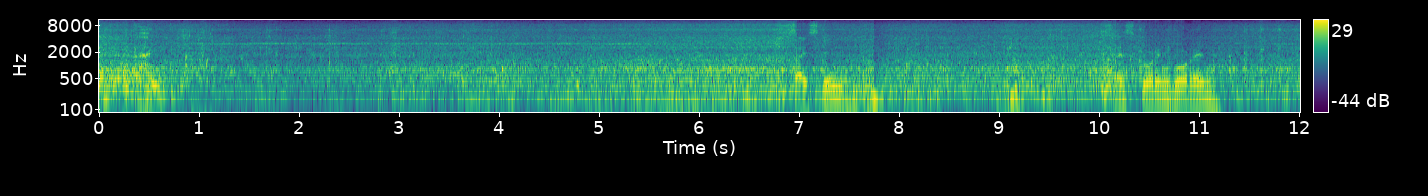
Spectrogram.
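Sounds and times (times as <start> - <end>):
surf on rocky shore: 0.0 - 12.0
wind on microphone: 0.0 - 12.0.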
